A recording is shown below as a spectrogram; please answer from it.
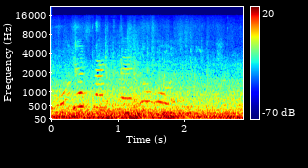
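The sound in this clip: Steady engine rumble and road noise inside a moving express bus, heavy in the low end and unbroken throughout, with faint voices in the background.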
